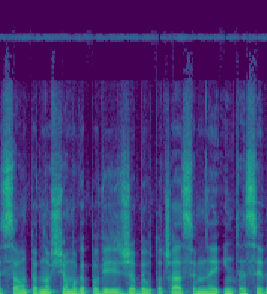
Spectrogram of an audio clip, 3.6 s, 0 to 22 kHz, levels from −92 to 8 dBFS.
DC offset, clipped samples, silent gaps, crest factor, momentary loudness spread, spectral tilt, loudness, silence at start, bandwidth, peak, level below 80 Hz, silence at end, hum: under 0.1%; under 0.1%; none; 14 dB; 3 LU; -5 dB/octave; -21 LUFS; 0 s; over 20 kHz; -6 dBFS; -58 dBFS; 0 s; none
